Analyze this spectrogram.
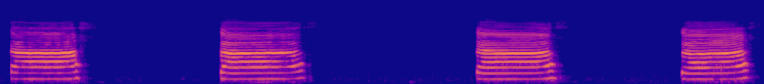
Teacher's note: ये इसकी डेफिनेशन ये है कि काफ के मखरज से थोड़ा सा मुंह की तरफ हटकर, जो मोटा काफ था वो यहाँ था, मोटा काफ यहाँ था और ये वाला काफ इधर है, मुंह की तरफ जरा हटकर इसका मखरज जो है वो अदा होता है। जुबान की जड़ और तालू का सख्त हिस्सा लगता है। जब मोटे वाले काफ की तरफ देखा था तो नरम हिस्सा लग रहा था और यहाँ पे अब देखा तो सख्त हिस्सा लग रहा है।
